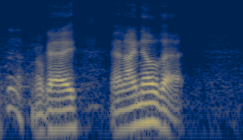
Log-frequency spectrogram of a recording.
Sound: laughter

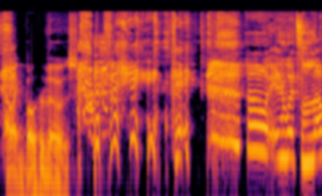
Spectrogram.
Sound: laughing

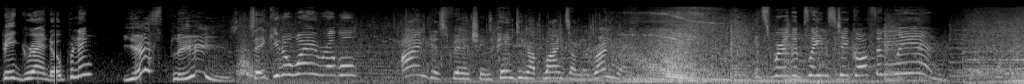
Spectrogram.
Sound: plane Zooms

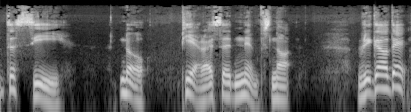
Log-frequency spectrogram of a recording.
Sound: sigh

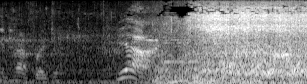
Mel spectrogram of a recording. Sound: centipede hisses

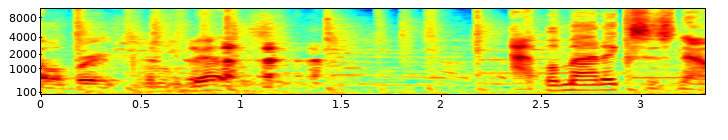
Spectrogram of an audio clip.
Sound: man laughs

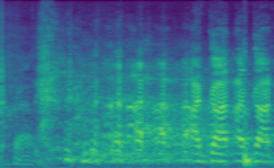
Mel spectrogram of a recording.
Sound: audience and panel laugh

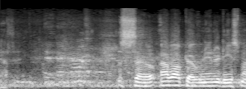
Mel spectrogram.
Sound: hearty laughing

